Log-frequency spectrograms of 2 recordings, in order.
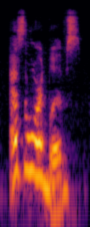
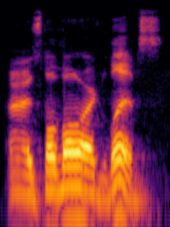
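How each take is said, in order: First: Much higher, thin squeak; a mousy prophet squeaking his vow; squeaky high voice. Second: Said in the usual way. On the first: Shown as a demonstration. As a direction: pipe it up high and timid. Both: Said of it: "He could have had a voice like".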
